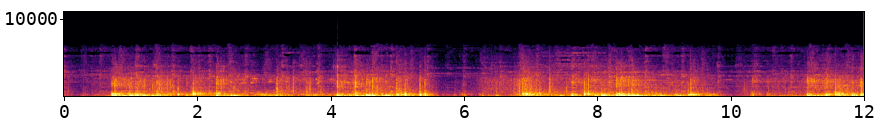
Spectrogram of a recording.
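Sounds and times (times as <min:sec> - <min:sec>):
fireworks booms and crackling: 0:00.0 - 0:12.0.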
